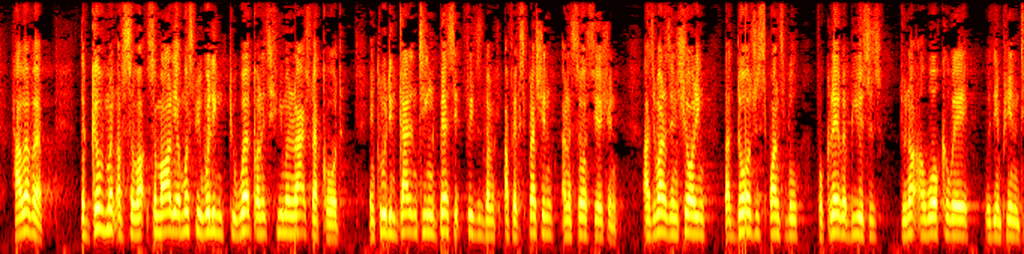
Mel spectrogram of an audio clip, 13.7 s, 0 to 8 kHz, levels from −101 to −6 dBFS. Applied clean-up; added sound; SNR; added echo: none; none; none; none.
